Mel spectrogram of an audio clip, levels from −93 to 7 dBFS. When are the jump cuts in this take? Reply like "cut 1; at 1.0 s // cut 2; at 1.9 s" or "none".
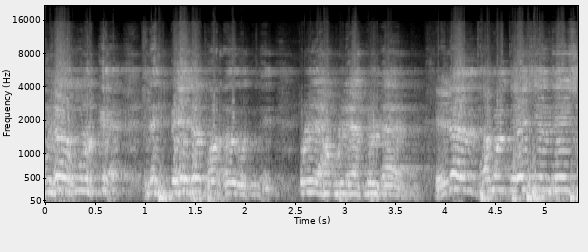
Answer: cut 1; at 3.7 s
